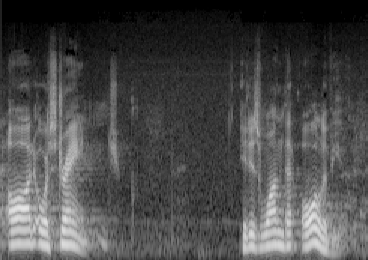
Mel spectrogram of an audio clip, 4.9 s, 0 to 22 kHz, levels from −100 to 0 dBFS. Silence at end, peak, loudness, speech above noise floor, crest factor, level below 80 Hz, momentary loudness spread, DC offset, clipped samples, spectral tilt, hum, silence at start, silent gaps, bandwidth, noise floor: 0.3 s; -4 dBFS; -18 LUFS; 39 dB; 16 dB; -58 dBFS; 22 LU; under 0.1%; under 0.1%; -7 dB/octave; none; 0 s; none; 10.5 kHz; -56 dBFS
